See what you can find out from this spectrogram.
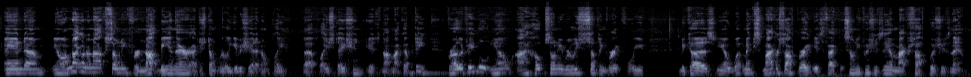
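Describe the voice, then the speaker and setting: A middle-aged man with a husky voice, talking casually and off the cuff as a blunt, profane, opinionated gaming channel host. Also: mid-range voice, fairly quick, sharp tone. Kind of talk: casual unscripted rant and commentary to viewers.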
